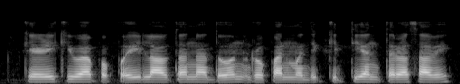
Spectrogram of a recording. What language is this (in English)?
Marathi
